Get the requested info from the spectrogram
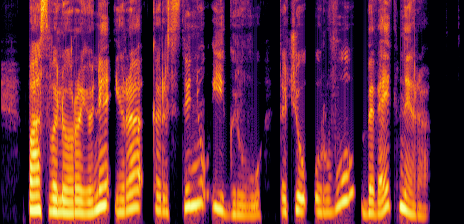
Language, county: Lithuanian, Alytus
